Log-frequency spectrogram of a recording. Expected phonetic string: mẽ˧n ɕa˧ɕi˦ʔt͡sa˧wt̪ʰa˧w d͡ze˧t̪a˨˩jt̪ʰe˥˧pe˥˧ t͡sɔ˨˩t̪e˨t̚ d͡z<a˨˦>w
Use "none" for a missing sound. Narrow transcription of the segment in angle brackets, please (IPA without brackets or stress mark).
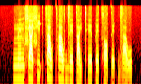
a˨˦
